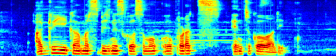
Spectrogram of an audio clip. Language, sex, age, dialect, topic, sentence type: Telugu, male, 31-35, Telangana, agriculture, question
